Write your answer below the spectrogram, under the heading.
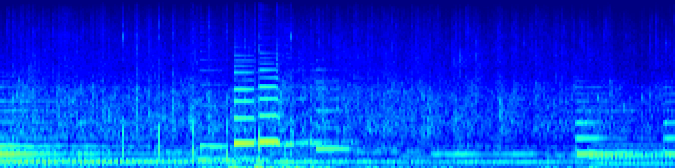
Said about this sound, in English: Yeah, let's give a hand clap for those who prayed that prayer.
